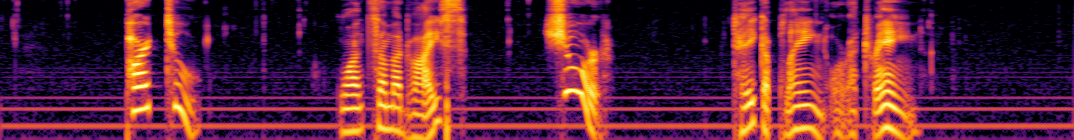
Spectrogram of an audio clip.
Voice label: conversation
